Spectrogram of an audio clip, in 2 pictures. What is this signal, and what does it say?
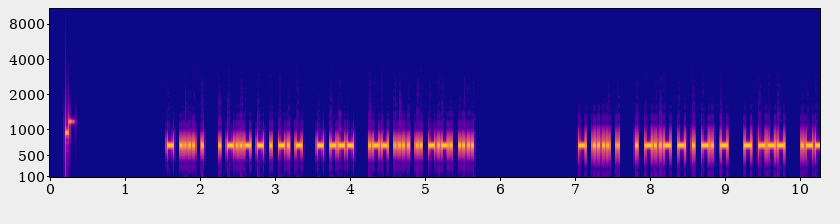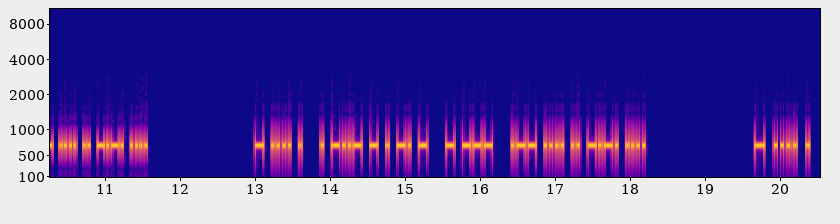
Morse code, heard as a keyed tone, about 35 wpm, 700 Hz. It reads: THE EXTENT TO WHICH THE EXTENT TO WHICH THE EXTENT TO WHICH THE
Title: Speed-Racing - Sets of 4 Words 28wpm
